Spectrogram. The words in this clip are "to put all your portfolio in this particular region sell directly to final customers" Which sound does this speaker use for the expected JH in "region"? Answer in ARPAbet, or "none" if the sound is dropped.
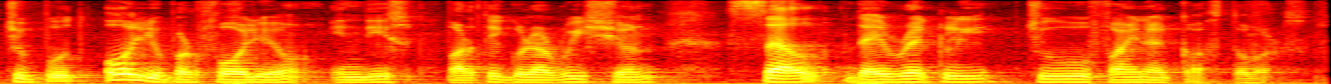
SH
